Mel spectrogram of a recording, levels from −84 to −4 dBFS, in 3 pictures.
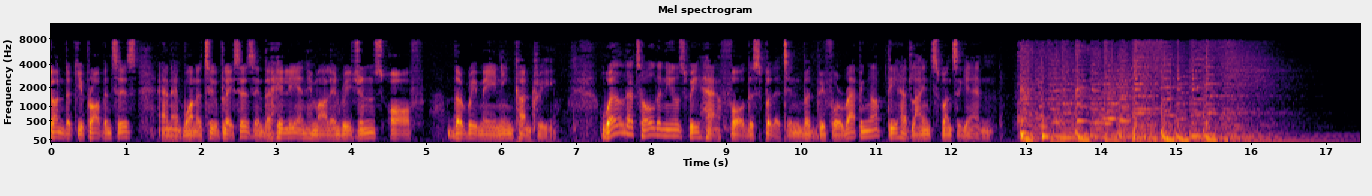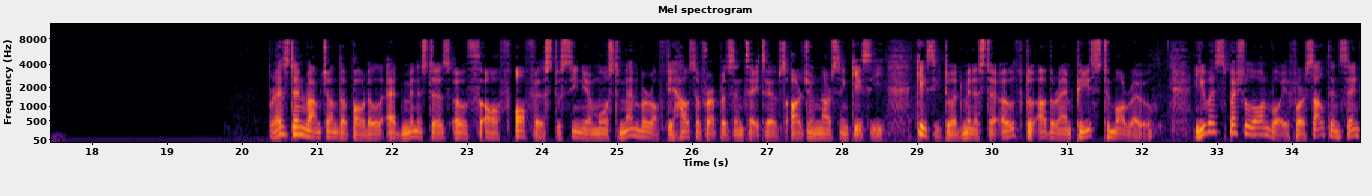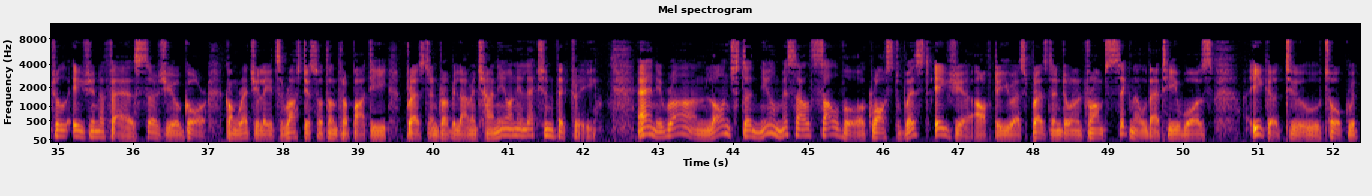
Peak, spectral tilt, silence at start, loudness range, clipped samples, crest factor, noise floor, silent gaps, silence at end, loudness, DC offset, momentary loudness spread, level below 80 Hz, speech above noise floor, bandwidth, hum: -2 dBFS; -4 dB/octave; 0 s; 3 LU; under 0.1%; 30 dB; -78 dBFS; none; 0.05 s; -32 LUFS; under 0.1%; 7 LU; -50 dBFS; 46 dB; 8.2 kHz; none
